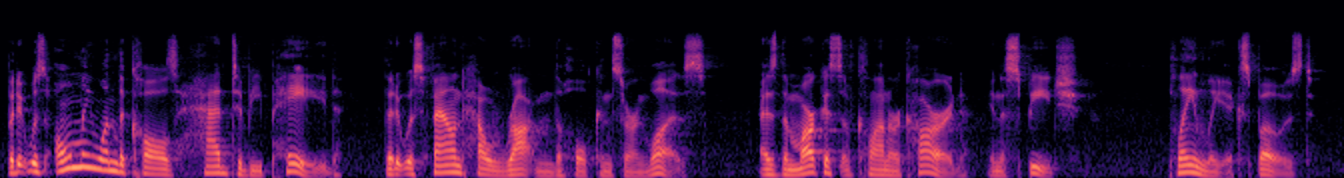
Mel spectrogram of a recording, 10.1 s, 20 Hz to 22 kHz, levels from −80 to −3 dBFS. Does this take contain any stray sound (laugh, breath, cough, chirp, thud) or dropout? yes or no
no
